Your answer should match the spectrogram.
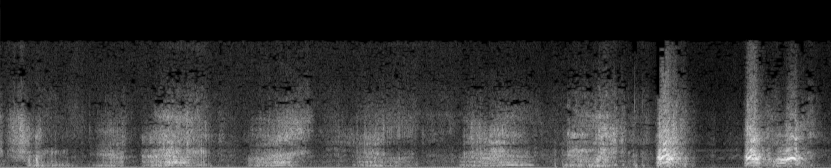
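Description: A huge black dog, baring its teeth, growls menacingly behind a man in a steady series of deep, rasping pulses, then breaks into a couple of sharp, loud snarling barks at the end.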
